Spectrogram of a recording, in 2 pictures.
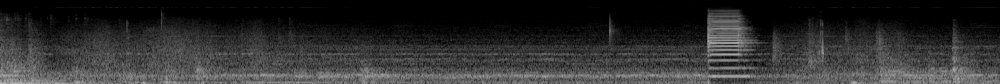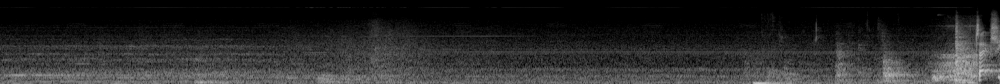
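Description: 2007 ThyssenKrupp hydraulic elevator travelling down one floor, a steady low hum from the hydraulics and the car's ride, nice and quiet. A short, loud buzzy tone sounds about seven seconds in. A few knocks near the end come as the car arrives and the doors open.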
